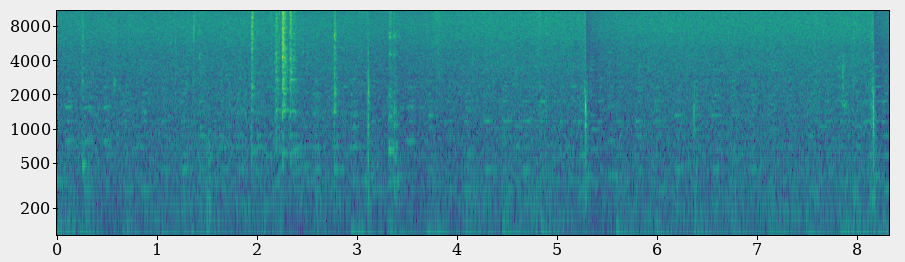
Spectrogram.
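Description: Homemade potato chips frying in oil outdoors, a steady loud crackling hiss with scattered pops, close and continuous throughout.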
